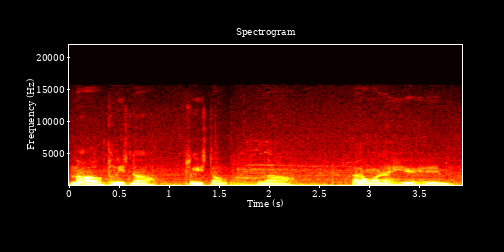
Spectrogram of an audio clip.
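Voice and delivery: ordinary talk, nothing marked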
